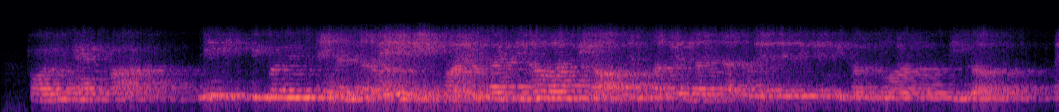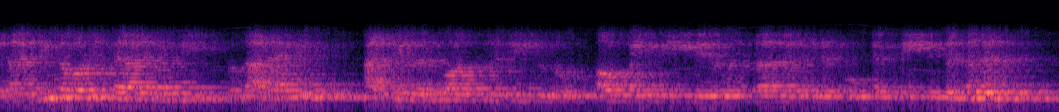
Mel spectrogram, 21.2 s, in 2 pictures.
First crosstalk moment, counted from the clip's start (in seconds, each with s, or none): 3.1 s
